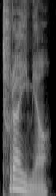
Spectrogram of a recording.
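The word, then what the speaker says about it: θύρα: 문이라는 헬라어 발음은 투라이며 우리의 마음과 존재 전체를 의미합니다.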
